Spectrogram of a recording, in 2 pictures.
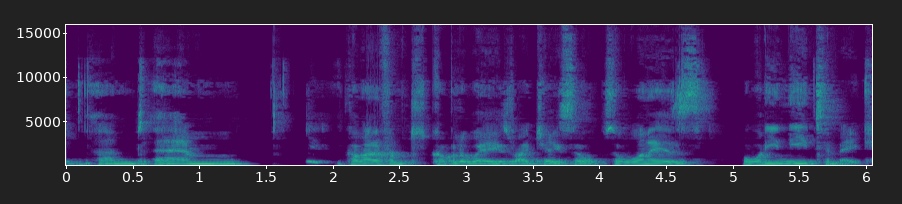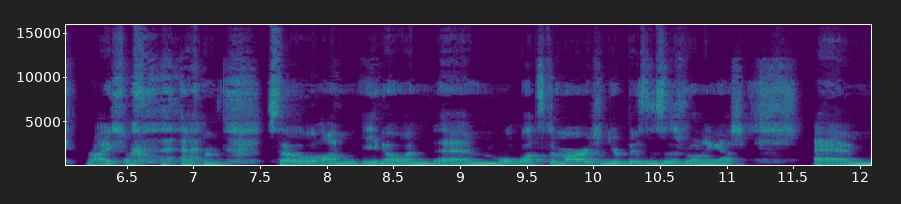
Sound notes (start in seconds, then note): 6.4 laughs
